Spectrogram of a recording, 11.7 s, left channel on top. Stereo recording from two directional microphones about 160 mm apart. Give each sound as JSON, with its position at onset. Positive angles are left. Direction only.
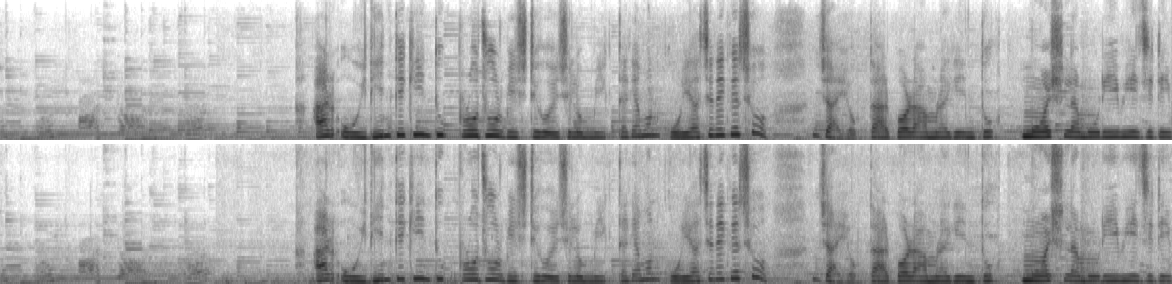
{"t": 3.2, "sound": "speech", "side_deg": 25}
